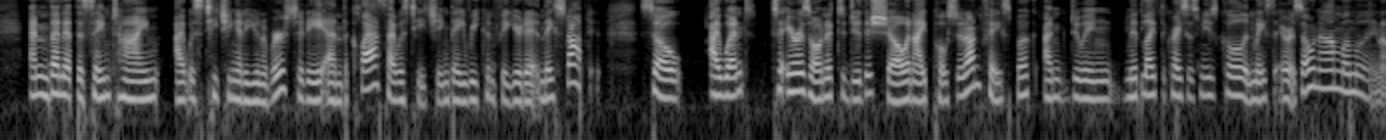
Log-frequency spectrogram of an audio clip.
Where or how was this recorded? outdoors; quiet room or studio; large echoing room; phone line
outdoors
